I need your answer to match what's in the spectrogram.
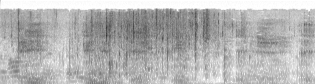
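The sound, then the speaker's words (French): Pigs grunt and snort in a busy, overlapping jumble, with wet sloshing and splashing sounds mixed in as a woman feeds them on a farm built on a terrace overlooking fields. “Dans la ferme bâtie sur une terrasse qui surplombe les champs, sa femme nourrit les cochons.”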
